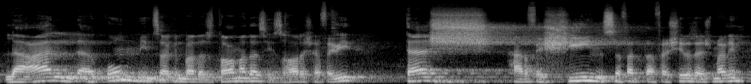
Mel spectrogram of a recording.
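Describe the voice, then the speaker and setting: A man teaching Quran recitation, explaining rules and chanting verses slowly. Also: mid-range voice. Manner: explains slowly, then chants verses in long drawn-out tones. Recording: echoey room with long reverb.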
